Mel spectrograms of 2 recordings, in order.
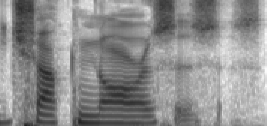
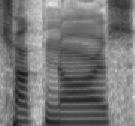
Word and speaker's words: Chuck Norris: badasses like they're like an army of many Chuck niss okay I said s yeah I'm really bad cuz it's Chuck Norris or mini Chuck Norris says I don't know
